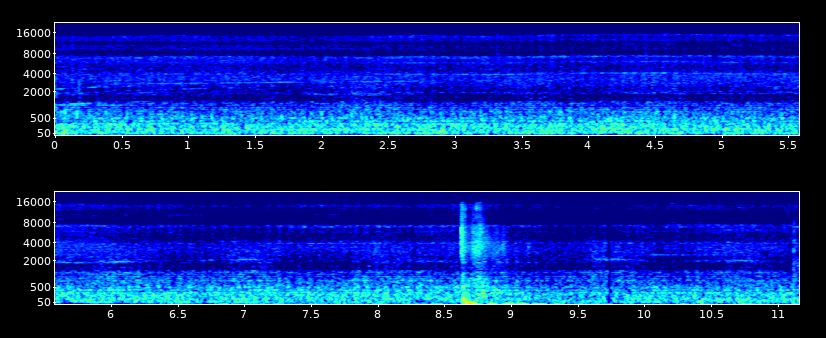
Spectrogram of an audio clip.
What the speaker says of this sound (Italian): Potremmo prendere l'elicottero, no?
